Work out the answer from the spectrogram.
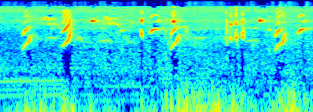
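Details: Saffron finches making noise together: scattered thin, high slurred chirps, some rising, some falling, spaced irregularly over soft low background rumble.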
